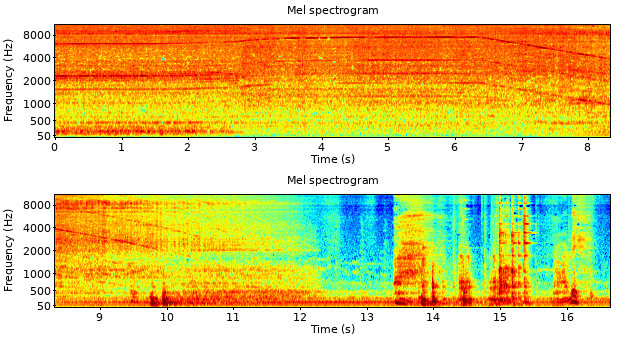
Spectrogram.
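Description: A power grinder cuts metal with a loud, high, sustained whine that slowly falls in pitch as it winds down, followed by scattered clanks and knocks; a voice is faintly present.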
